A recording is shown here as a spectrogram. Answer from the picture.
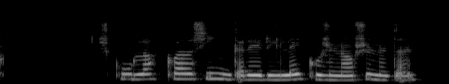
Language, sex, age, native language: Icelandic, female, 12, Icelandic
